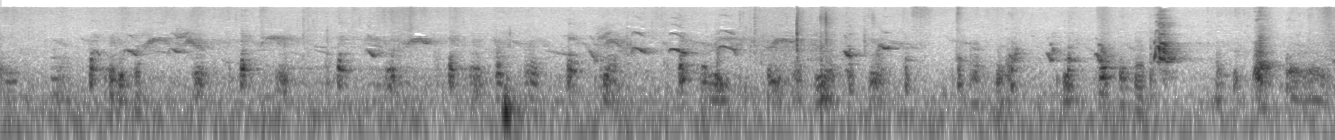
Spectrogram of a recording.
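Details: Morning release of chickens from the coop into a garden, big and small birds running out. Quick overlapping clucks and a few higher squeaky notes, busy and continuous.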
